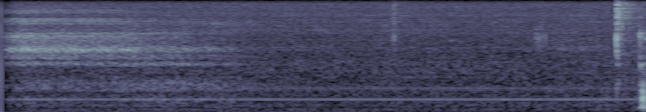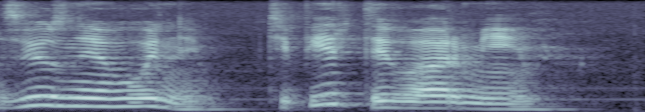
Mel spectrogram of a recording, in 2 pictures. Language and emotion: Russian, neutral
